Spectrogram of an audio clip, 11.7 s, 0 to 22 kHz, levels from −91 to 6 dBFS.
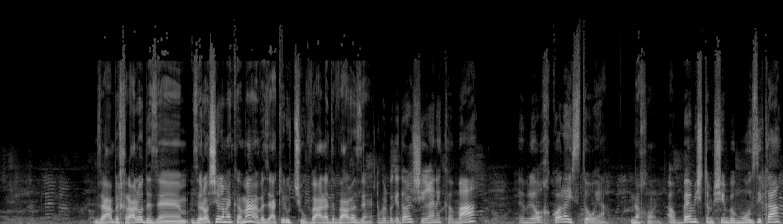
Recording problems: background chatter; faint; throughout; 4 voices, 25 dB below the speech

